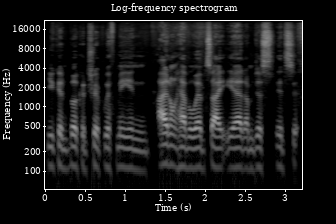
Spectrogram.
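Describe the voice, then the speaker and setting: A man's voice: mid-range voice, level tone, fast talker, a little mellow, no room sound, studio quality. A middle-aged man, a pastor and fishing guide, chatting as a podcast guest and often searching for his words. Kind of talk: casual conversational storytelling.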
